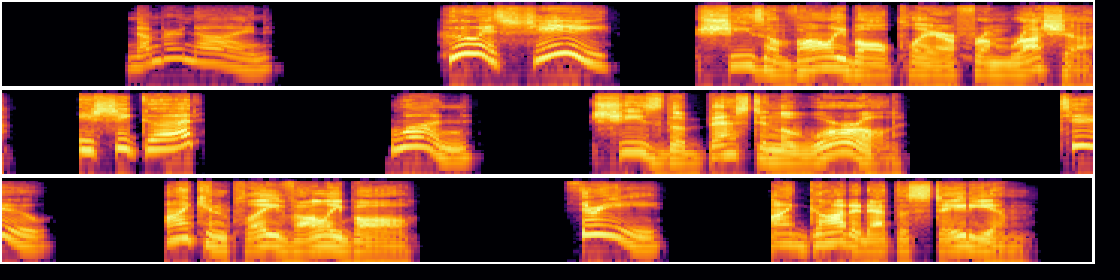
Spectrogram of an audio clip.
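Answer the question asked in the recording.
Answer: 1: She's the best in the world.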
